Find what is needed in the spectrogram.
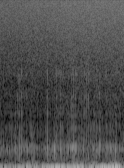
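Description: Experimental noise music: a rough, low rumble with scattered small clicks and crackles, played as an improvised reading of a graphic score, growing a little louder toward the end.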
